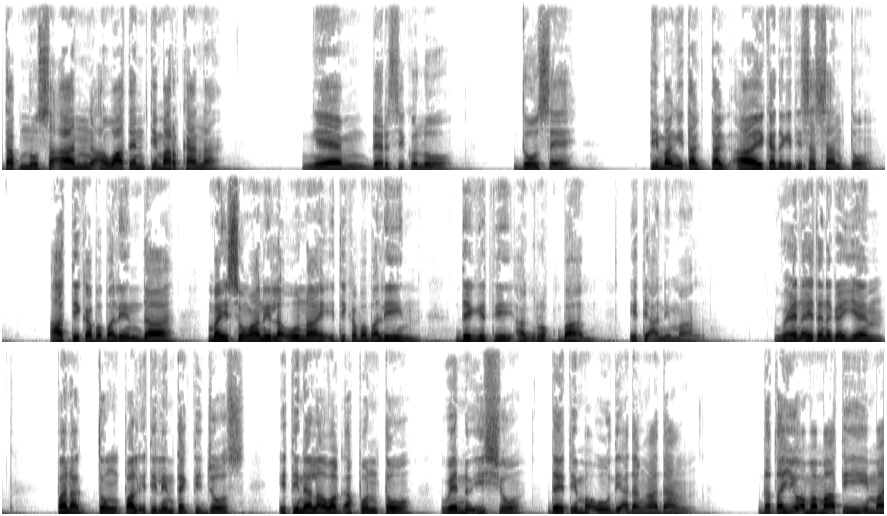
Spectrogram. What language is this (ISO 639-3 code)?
fil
